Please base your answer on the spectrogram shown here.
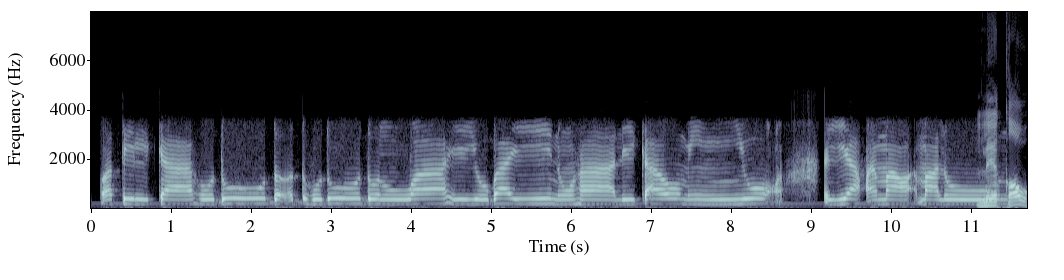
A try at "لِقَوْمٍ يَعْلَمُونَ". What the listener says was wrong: قاف موٹا کیجئے لِقَوْمٍ يَعْلَمُونَ لام پہلے ہے لِقَوْمٍ يَعْلَمُونَ ماشاءاللہ بہن اللہ تبارک و تعالیٰ آپ کو مزید برکتیں عطا فرمائے.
